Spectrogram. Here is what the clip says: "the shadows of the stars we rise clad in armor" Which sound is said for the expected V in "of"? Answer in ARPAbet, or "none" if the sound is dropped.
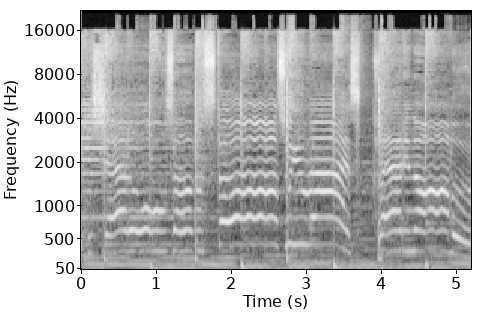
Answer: V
